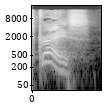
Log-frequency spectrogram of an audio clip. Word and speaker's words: Grayce: No, it's Grace, but it's spelt with a Y in the middle.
